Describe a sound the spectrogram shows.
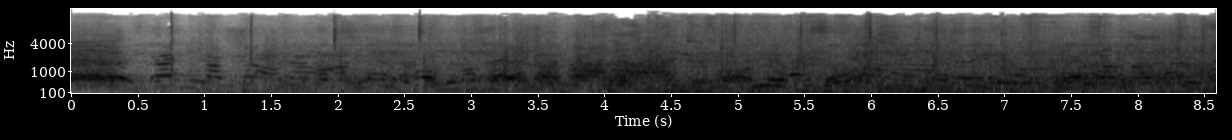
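A large crowd cheers and murmurs in the open air.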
